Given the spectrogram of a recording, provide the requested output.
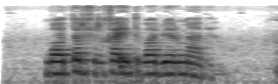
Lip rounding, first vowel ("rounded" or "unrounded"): rounded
